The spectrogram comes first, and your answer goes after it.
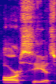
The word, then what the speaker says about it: Arceus: Originally, the original pronunciation was Arceus, but they changed it because of in the UK the word arse. They didn't want it to have that same sound in there, so they changed it phonetically to become Arceus, so that people don't have that word in there.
